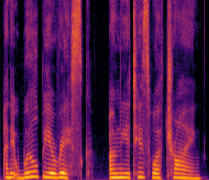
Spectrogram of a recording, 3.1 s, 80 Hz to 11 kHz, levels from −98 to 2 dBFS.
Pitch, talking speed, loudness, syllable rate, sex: 260 Hz, 210 wpm, -17 LUFS, 4.4 syllables/s, female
